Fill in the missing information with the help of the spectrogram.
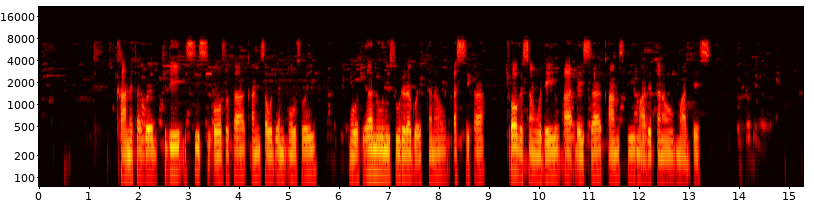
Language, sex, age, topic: Gamo, male, 25-35, agriculture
